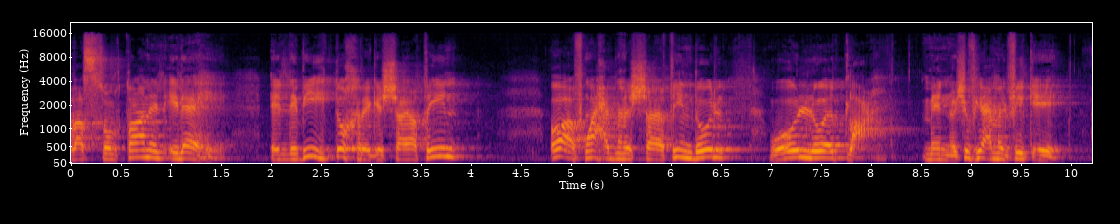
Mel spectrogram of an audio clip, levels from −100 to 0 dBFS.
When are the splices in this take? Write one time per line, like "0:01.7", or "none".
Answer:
0:05.1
